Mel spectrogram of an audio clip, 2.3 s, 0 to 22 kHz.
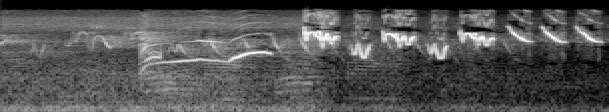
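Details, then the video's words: A black-throated canary, known as sanger, singing prolifically: a long upward-sliding whistle, then a string of short, buzzy high notes repeated rapidly at an even pace, over faint low background noise. "BURUNG FINCH EDEL SANGER / BLACKTHROAT Suara Gacor Materi 100% Jernih"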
